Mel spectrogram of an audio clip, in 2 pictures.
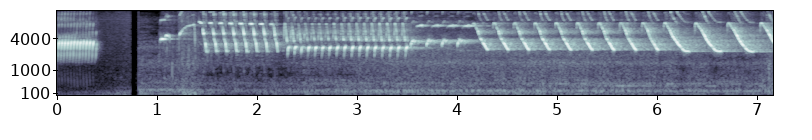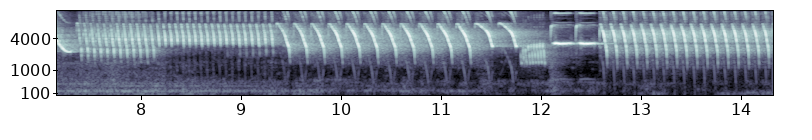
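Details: Canary song used as a training model for birds that have stopped singing: long continuous run of high trills, each section a rapid repeated note at a different pitch, shifting between buzzy rattles and clear whistled rolls, with a low hum beneath.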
